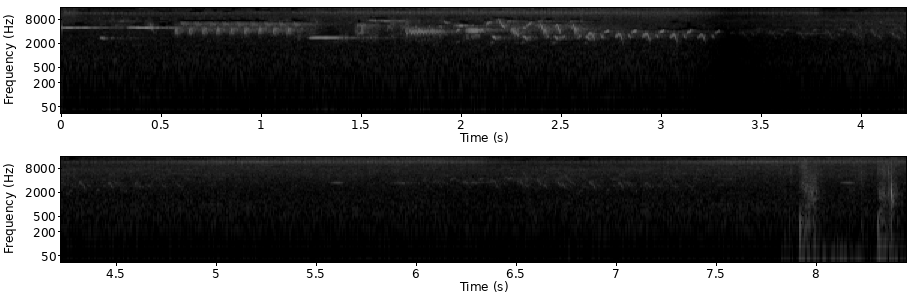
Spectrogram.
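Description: A small bird singing: a high whistled note, then a fast trill that steps down in pitch, lasting about three seconds. Faint outdoor hiss follows, with a few sharp clicks near the end.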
